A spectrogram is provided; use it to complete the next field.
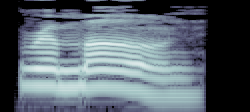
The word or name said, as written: rimon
